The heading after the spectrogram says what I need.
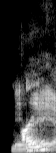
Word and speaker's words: Milei: You know, and I was fascinated with the Argentinian situation with President, how do I pronounce it? Milei, I believe.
